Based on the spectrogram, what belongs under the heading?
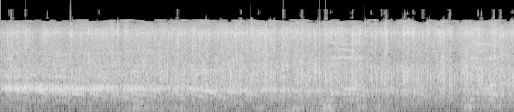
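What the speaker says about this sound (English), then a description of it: "let's give them a round of applause for showing up" A crowd at a rally gives a round of dense, loud applause that runs unbroken the whole way through, with scattered voices calling out among the clapping.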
